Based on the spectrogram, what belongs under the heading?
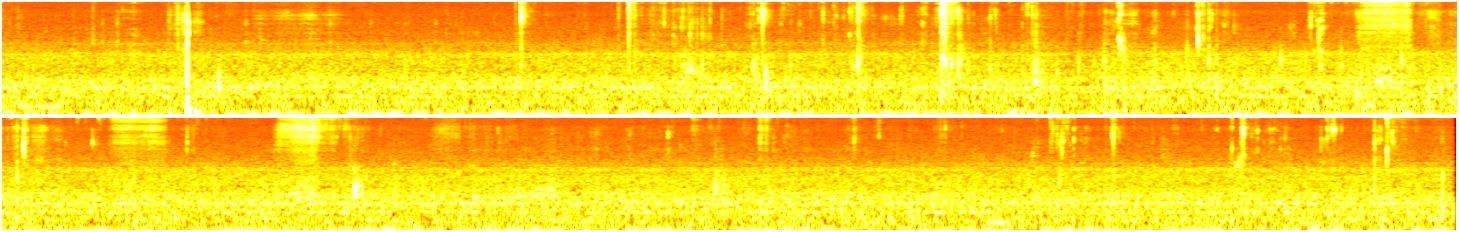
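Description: Close-miked eating of Samyang Buldak spicy noodles: wet mouth clicks and chewing throughout, with a few longer slurps of noodles about halfway through.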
